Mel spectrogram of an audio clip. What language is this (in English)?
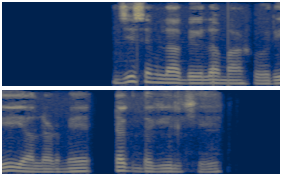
Indus Kohistani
